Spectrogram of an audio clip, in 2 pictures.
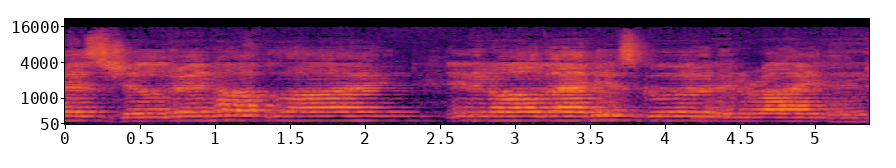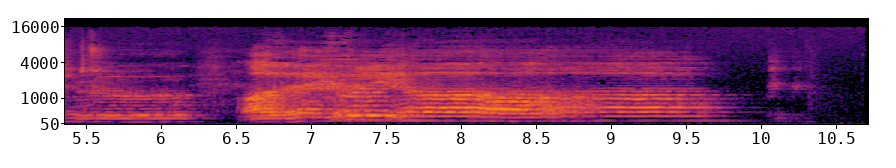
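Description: Liturgical plainchant sung by low male voices in three long, sustained phrases, with brief pauses for breath about two and a half seconds in and again just past six seconds.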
